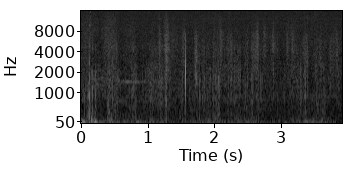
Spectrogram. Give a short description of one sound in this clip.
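A plastic bag crinkles in a man's hands.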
